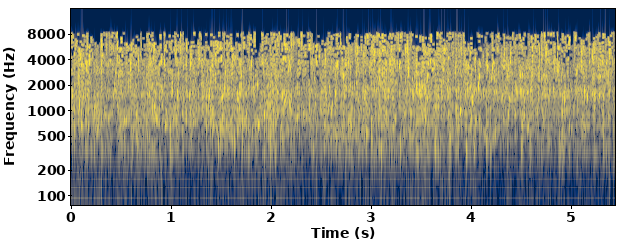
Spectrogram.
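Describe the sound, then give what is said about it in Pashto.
Small river flowing through the Sanglakh area, with cold water running past fruit trees. Steady hissing rush with an even, unbroken level and bright, bubbling texture throughout, with no voices. “د بیلابیلو سیلانیانو کوربا سنگلاغ په خپل څنګ کې یو کوچنی سیند هم لري چې سیلانیان ورڅخه زیات خوند اخلي.”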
